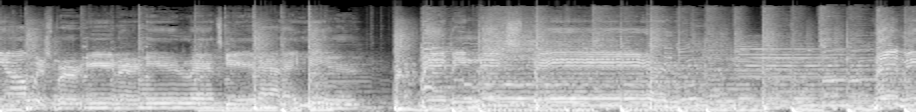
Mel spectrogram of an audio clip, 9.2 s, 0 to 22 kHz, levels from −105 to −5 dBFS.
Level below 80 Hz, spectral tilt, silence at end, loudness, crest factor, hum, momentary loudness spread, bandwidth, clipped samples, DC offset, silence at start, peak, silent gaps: -18 dBFS; -5 dB/octave; 0 s; -11 LUFS; 10 dB; none; 4 LU; 18 kHz; 0.4%; under 0.1%; 0 s; 0 dBFS; none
